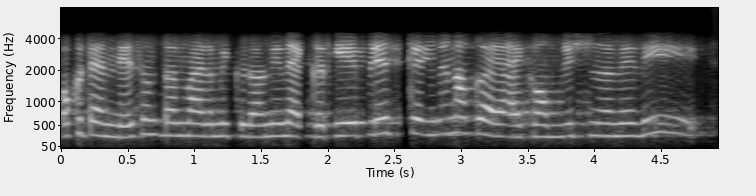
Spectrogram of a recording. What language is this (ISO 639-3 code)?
tel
